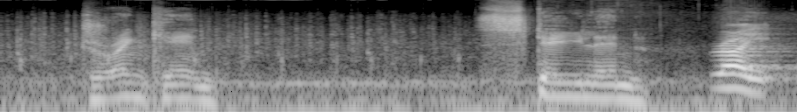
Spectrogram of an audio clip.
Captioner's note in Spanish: none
